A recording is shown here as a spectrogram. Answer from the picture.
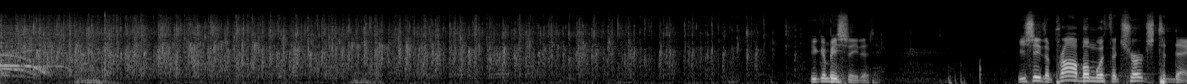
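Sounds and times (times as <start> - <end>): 
crowd clapping: 0.0 - 8.2
speech: 8.1 - 8.9, 10.2 - 11.8.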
